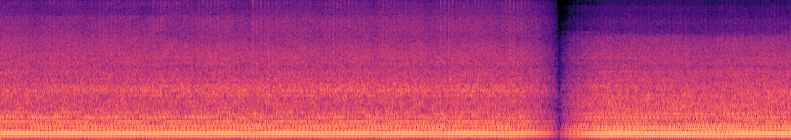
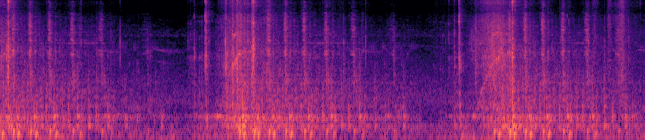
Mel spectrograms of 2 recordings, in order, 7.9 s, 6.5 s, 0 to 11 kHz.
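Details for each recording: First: Toro Recycler mower with Kohler XT675 engine, hot, running on old fuel treated with fuel injector cleaner after carburetor cleaning: steady constant-speed beat with no surging or misses apart from one brief dip. Normal running, though it still starts hard. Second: Toro Recycler mower with Kohler XT675 engine, hot, after carburetor cleaning, running on old smelly gas: engine hunts and surges with uneven firing; runs but starts hard; owner suspects bad gas and imperfect carburetor, new carburetor may fix.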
